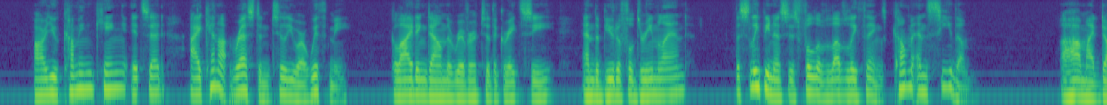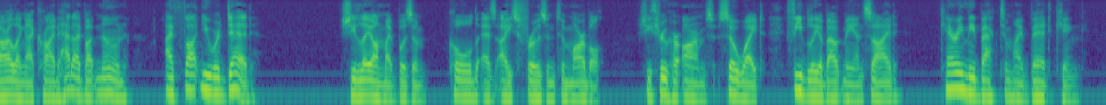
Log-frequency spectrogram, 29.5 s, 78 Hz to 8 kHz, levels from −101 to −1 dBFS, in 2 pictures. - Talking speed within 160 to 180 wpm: Yes, average, 165 wpm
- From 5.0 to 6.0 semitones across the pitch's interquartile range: No, average, 3.3 semitones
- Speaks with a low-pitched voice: Yes, low, 115 Hz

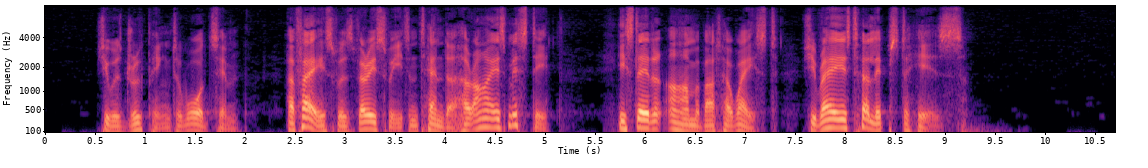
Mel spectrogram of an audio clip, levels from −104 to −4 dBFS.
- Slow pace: No, average, 155 wpm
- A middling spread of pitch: No, wide, 6.5 semitones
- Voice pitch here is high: No, low, 100 Hz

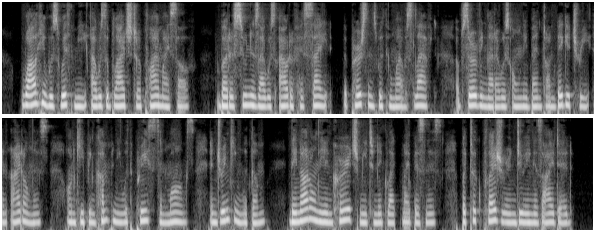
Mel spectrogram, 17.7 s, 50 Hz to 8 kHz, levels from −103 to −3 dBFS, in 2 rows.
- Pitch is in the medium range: No, high, 200 Hz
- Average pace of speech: No, fast, 225 wpm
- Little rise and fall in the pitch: Yes, narrow, 1.9 semitones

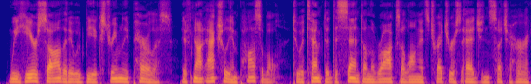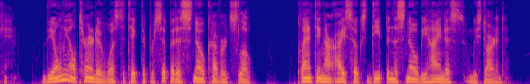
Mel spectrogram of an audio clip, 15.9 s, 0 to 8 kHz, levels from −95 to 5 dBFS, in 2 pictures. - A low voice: Yes, very low, 95 Hz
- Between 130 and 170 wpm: No, average, 190 wpm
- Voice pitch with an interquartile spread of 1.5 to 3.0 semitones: No, average, 3.4 semitones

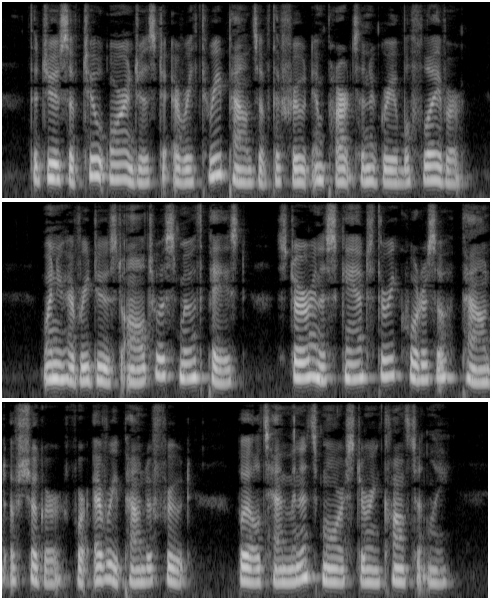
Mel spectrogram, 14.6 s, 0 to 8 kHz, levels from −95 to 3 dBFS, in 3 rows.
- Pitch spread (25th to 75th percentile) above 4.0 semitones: No, average, 3.7 semitones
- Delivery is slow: No, average, 195 wpm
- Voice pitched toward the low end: No, medium, 170 Hz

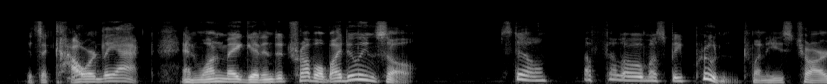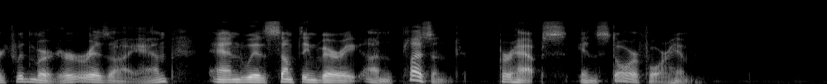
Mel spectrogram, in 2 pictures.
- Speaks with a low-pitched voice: Yes, low, 115 Hz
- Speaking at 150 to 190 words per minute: No, slow, 135 wpm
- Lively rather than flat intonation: Yes, wide, 7.7 semitones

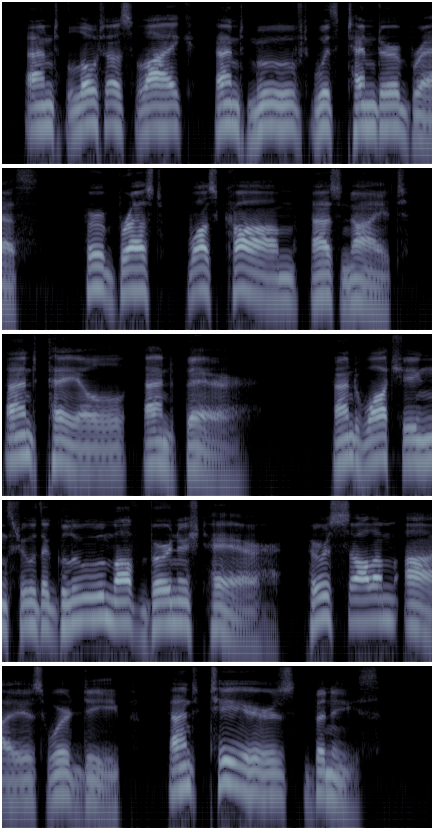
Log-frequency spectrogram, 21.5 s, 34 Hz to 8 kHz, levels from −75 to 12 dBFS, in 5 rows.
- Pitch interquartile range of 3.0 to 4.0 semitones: No, average, 4.9 semitones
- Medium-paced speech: No, slow, 95 wpm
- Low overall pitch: Yes, low, 115 Hz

